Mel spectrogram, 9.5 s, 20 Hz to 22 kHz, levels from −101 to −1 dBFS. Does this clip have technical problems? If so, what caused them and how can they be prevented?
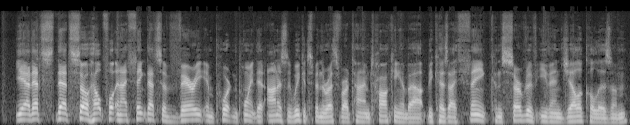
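No, this clip has no technical problems, so there is nothing to prevent.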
